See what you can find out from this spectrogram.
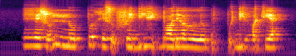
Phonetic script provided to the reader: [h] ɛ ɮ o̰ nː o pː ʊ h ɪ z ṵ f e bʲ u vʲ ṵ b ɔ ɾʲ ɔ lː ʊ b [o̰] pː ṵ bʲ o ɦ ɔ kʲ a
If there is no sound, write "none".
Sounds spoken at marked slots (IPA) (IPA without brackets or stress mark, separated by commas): ɦ, o̰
